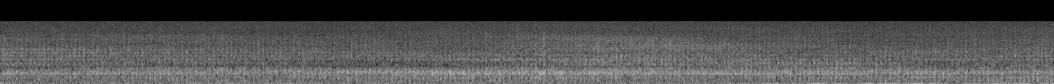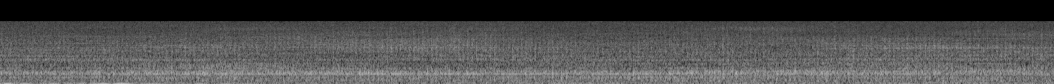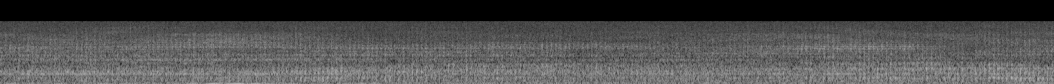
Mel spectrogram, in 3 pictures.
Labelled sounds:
4.9	5.1	vessel noise, 3.7 to 3.8 kHz
19.5	19.8	vessel noise, 2.0 to 2.2 kHz
28.0	28.3	vessel noise, 2.9 to 3.2 kHz
30.3	30.6	vessel noise, 3.9 to 4.0 kHz

